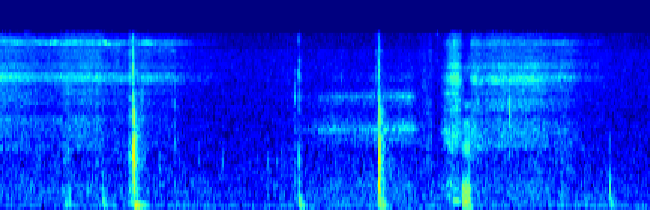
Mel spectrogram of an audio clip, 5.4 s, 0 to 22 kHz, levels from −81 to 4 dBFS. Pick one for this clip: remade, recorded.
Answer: recorded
